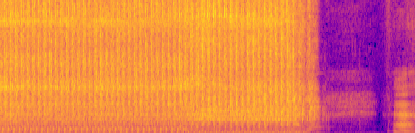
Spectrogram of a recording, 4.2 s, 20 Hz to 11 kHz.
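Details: 2005 Polaris Sportsman 90 two-stroke ATV that had quit running; ignition switch, coil and CDI box replaced, fuel sprayed into the carburetor. A drill spins it over in a fast, even chatter for three seconds, but it never catches or fires.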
